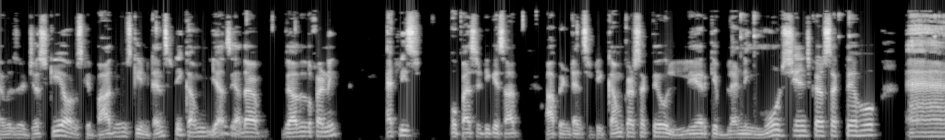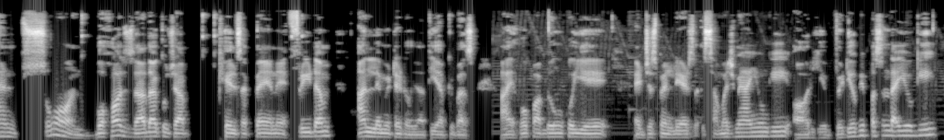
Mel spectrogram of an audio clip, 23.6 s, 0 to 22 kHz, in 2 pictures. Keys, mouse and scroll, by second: 9.3 shift+click.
